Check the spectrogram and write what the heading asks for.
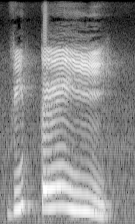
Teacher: Ele não está nasalizando, tem I, ele representa o som I. Então se eu for contar a quantidade de fonemas, eu vou contar com o M aqui, ou seja, com o som I, que está representado pela letra M. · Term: semivogal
